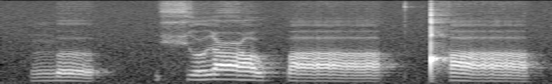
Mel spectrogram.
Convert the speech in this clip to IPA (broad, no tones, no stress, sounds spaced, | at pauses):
ŋ ə | ç ɵ i̯ ʕ ɑ u̯ p aː | ǃʰ a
